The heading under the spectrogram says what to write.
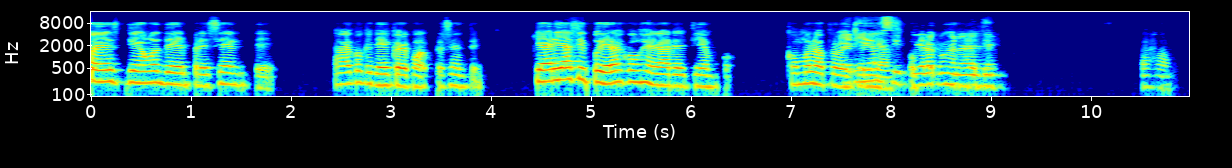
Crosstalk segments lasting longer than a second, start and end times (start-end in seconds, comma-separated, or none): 7.5-9.1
